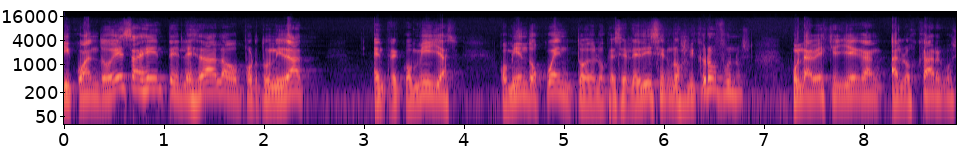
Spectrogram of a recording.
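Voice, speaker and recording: In an unremarkable speaking voice, a man with a fairly high pitch talks at a moderate pace with lively intonation and very even loudness. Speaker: radio host. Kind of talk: radio interview.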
